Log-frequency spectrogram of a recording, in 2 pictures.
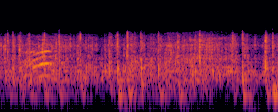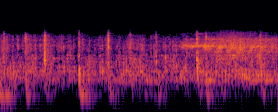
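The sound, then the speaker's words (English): The horses of a mounted patrol, ordered to halt, clip-clop in a dense, uneven patter on hard ground, steady throughout, amid a busy background of rustling and movement. “Dismount and unsaddle. Dry the horses.”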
